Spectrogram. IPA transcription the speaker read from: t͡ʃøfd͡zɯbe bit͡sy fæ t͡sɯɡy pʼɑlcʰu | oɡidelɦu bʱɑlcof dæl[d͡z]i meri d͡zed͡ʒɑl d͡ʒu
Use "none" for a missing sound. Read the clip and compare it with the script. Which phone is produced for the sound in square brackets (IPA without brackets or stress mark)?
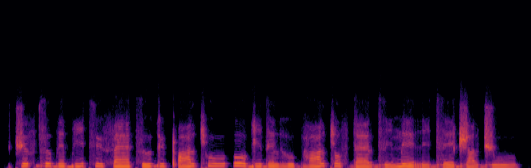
d͡z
